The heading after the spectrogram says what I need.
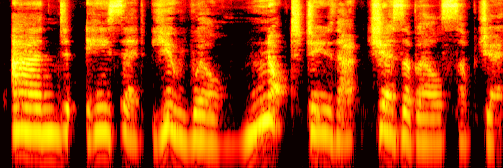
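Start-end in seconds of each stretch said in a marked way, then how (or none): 1.5-5.0 put-on fatherly man's voice. Retelling a father forbidding drama as a subject: imitating father in a man's voice. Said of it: "obviously in a man's voice".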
